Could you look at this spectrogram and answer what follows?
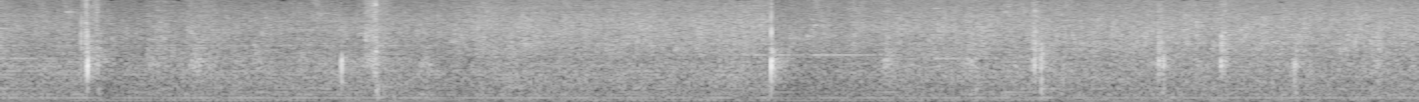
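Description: Chef's knife chopping leek and ginger on a wooden cutting board: irregular knocks of the blade on the board, two much louder than the rest, over a steady low hum.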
